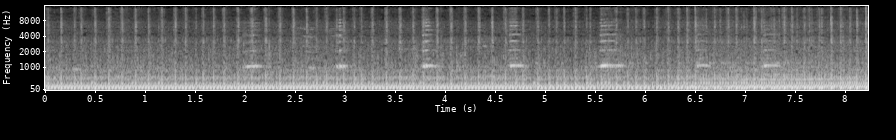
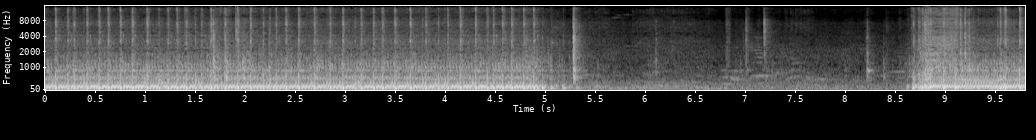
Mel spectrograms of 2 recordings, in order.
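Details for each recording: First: Motorcycle rear drum brake after new brake shoes fitted: sharp, high chirp about once a second while riding, squeaking from the rear wheel. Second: Motorcycle rear drum brake that was noisy after new shoes, now cleaned and with the springs lightly greased: the engine putters evenly at about four beats a second with no squeal or scrape, so the brake runs quiet.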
